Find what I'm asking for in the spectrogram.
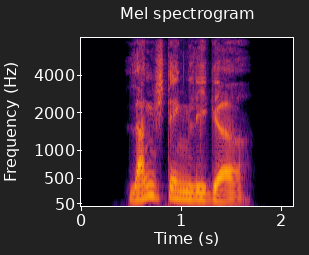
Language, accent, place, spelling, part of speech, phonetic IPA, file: German, Germany, Berlin, langstängliger, adjective, [ˈlaŋˌʃtɛŋlɪɡɐ], De-langstängliger.ogg
- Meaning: 1. comparative degree of langstänglig 2. inflection of langstänglig: strong/mixed nominative masculine singular 3. inflection of langstänglig: strong genitive/dative feminine singular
